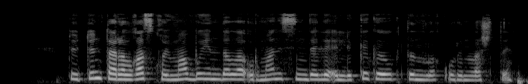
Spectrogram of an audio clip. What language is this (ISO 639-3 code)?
bak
